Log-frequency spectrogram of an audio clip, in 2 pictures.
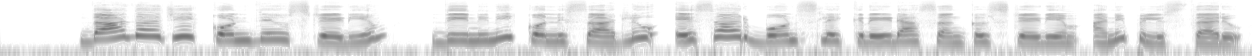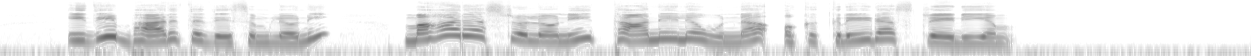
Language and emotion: Telugu, neutral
